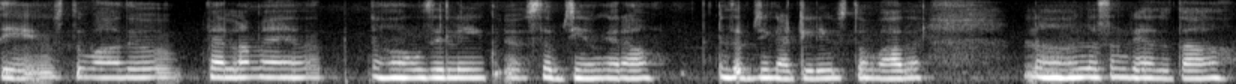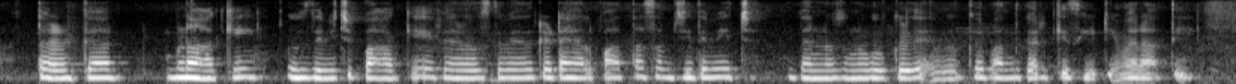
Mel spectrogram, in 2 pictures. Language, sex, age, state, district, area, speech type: Punjabi, female, 18-30, Punjab, Rupnagar, rural, spontaneous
